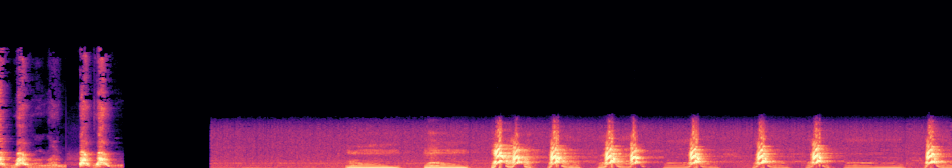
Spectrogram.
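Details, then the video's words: Miniature Pinscher encouraged to bark like a big dog: a couple of early yaps, a silence, two drawn-out whining tones, then a steady string of sharp, high-pitched barks about once a second. "Miniature Pinscher Barking & Growling"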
